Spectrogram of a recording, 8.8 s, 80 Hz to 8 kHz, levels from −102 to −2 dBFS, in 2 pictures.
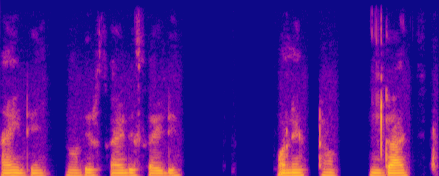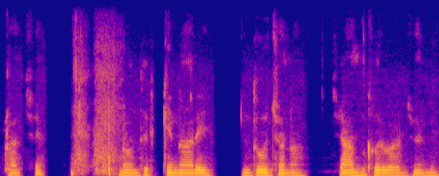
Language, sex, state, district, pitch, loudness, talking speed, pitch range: Bengali, male, West Bengal, Jhargram, 120 Hz, -24 LUFS, 135 wpm, 120-125 Hz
